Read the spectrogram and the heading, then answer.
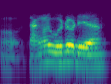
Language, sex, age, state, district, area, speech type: Malayalam, male, 18-30, Kerala, Palakkad, rural, conversation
